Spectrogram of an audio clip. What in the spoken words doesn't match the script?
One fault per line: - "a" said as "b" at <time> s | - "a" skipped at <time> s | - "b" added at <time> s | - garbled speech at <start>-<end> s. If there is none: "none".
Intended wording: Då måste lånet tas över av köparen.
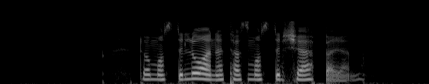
- "över" said as "måste" at 2.5 s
